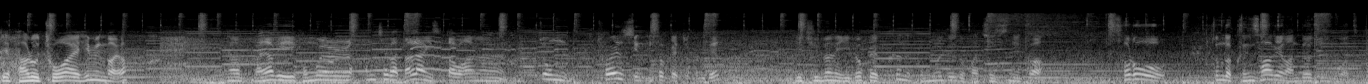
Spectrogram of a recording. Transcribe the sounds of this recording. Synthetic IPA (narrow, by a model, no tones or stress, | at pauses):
d͡ʑepaɾot͡ɕoaeɦiminɡajo | namaɲaɡiːkomːuɭhant͡ɕʰeɡat͈aɭːaɡis͈ʌt͈aɡohanɯn | t͡ɕ͈om | t͡ɕʰoeɭs͈iis͈ʌt̚k͈et̚t͡ɕ͈okɯnde̞ | it͡ɕubjʌneiɾʌkʰe̞kʰɯnkomːuɭdɯɭdokat͡ɕʰiːs͈ɯɲik͈a | sʰʌɾo | t͡ɕ͈omdokɯns̬ʰaɦaɡe̞mandɯɾʌd͡ʑunɯnɡʌk͈a̰tʰe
